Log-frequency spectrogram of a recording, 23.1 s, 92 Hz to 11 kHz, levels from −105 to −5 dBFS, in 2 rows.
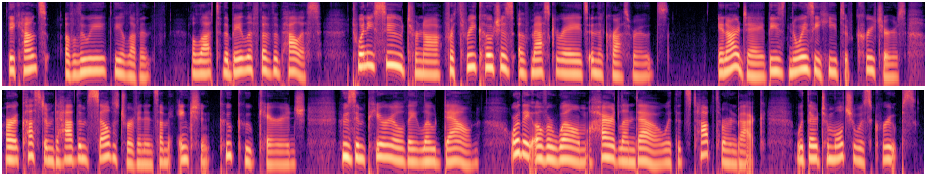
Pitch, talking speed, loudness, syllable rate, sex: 205 Hz, 165 wpm, -21 LUFS, 5.3 syllables/s, female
